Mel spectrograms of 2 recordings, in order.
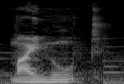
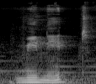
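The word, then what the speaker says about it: minute: তাহলে শব্দটা separate separate খুব ছোট কিছু বোঝালে মাই নুট মাই নুট যদি 60 সেকেন্ড বোঝায় তাহলে মিনিট যদি মিটিং এর বিবরণী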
